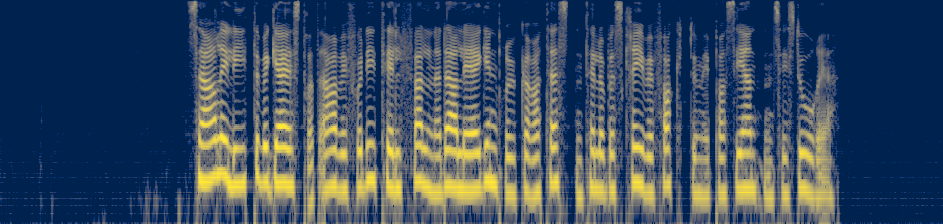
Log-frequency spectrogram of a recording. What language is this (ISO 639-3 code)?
nor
